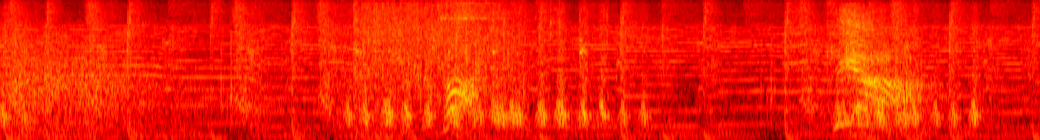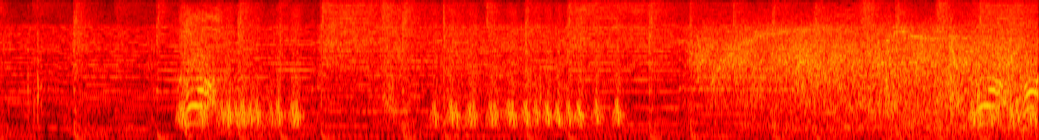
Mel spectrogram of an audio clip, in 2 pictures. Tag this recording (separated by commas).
Music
